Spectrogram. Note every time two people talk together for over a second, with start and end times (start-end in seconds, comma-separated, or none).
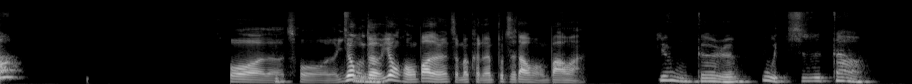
none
